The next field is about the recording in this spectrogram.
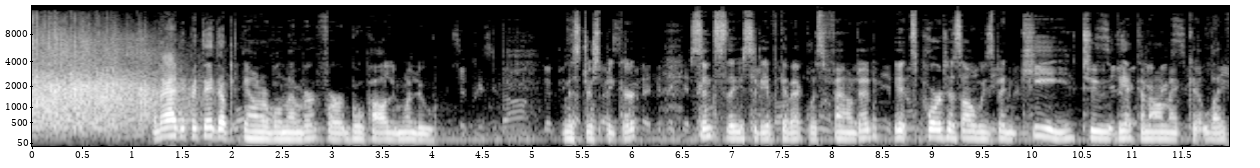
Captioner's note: applause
